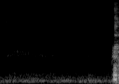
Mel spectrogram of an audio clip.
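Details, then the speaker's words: Adult cough during a chest cold, from a person diagnosed with ALS; cough. "First, uh I'm fighting a chest cold. So, if I cough or whatever during this or I sound funny, that is why."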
